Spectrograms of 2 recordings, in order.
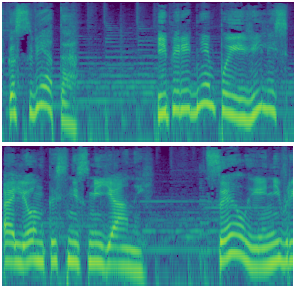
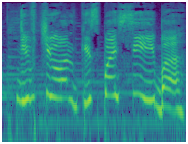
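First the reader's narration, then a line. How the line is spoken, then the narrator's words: Shouted. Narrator (Russian): закричала Аленка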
